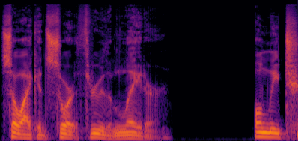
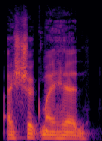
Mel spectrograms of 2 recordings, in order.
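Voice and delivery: ordinary delivery, nothing marked

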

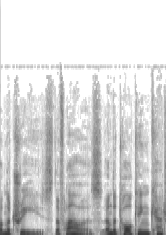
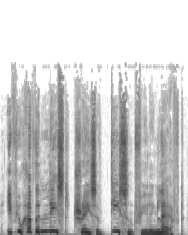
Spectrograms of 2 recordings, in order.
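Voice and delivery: very high indignant ghost voice; distressed squealing ghost. A narrator's reading. Ghost rebuking the spirit, squealing indignantly. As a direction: plead indignantly, far up high.

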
